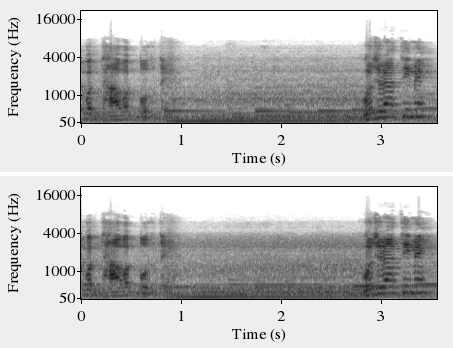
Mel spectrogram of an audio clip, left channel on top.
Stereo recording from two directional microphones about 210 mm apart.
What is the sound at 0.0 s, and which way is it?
Speech, 50° left (ahead or behind).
